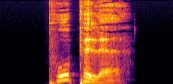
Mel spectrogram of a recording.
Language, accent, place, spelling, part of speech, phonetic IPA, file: German, Germany, Berlin, popele, verb, [ˈpoːpələ], De-popele.ogg
- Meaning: inflection of popeln: 1. first-person singular present 2. first/third-person singular subjunctive I 3. singular imperative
